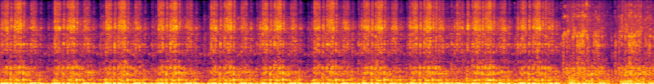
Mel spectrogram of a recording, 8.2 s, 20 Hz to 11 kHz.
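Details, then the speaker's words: Diesel at 18°F, sitting since 2017 with old diesel: extended rhythmic cranking about three beats a second without catching; owner suspects dead glow plugs or old, possibly gelled diesel. "You might have every bit of none of some of the glow plugs. It's either that or that diesel."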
